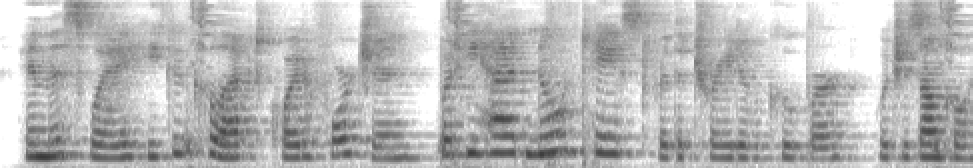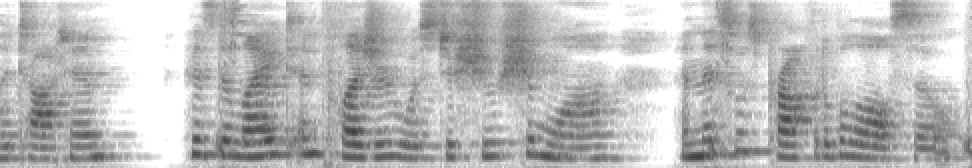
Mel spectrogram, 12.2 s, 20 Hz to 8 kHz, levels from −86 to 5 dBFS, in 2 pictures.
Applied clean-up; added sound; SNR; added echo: none; Whoosh, swoosh, swish; 18 dB; reverberation time 0.5 s.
